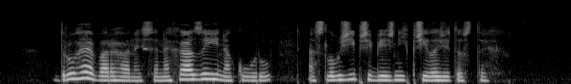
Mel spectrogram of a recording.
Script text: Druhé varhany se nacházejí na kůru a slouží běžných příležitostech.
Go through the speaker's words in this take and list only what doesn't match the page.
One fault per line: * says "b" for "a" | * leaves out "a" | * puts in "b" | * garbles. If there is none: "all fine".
* puts in "při"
